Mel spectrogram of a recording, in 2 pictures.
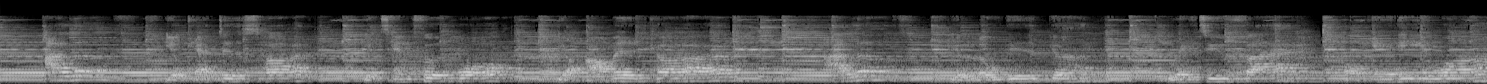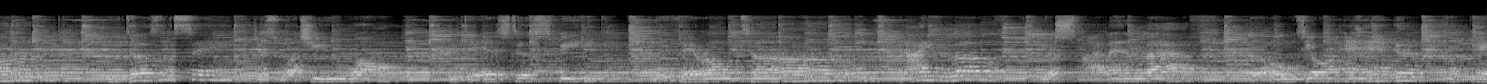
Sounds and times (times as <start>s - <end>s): Music: 0.0s - 29.7s
Male singing: 0.4s - 7.5s, 8.2s - 29.7s.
